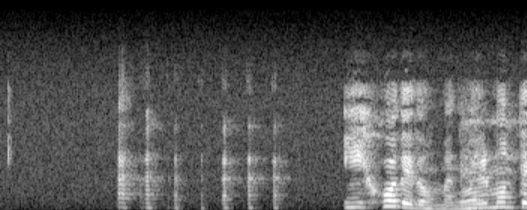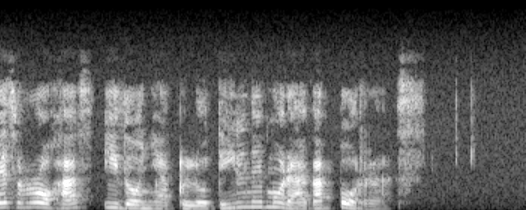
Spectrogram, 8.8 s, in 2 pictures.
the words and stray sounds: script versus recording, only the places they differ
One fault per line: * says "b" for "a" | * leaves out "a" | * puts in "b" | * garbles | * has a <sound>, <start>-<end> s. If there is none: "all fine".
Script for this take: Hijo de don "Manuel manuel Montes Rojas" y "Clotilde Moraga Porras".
* has a laugh, 1.0-2.5 s
* leaves out "manuel"
* puts in "doña"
